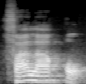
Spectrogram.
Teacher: Tapi karena sifatnya itu isti'la, jadi suara E-nya itu tebal gitu. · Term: qalqalah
